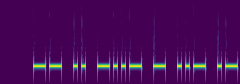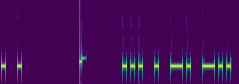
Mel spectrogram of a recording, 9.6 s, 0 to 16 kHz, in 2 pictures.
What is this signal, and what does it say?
Morse code, heard as a keyed tone, about 15 wpm, 700 Hz. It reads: MIXTURE SEND
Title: Sentences from Top 1500 Words - New Word Drill Alt - 15wpm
